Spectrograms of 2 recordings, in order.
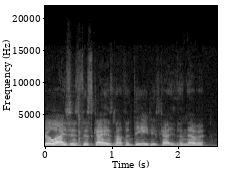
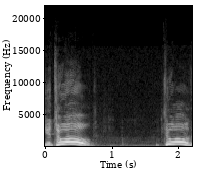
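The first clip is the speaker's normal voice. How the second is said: high, loud scolding father; a father scoffing at his son, rising high and loud; 11 semitones higher, 7 dB louder than usual. Acted. Father brushing off his son's wish, high and loud.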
